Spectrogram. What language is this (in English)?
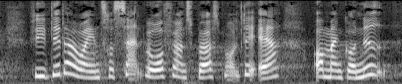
Danish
